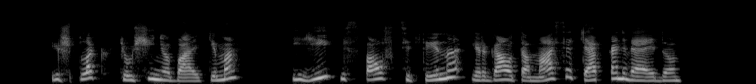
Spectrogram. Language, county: Lithuanian, Vilnius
